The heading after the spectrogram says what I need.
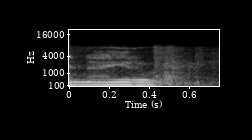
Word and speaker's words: ナイル: ナイル川、 Nairu Gawa ya, dibacanya Nairu.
